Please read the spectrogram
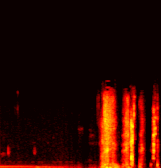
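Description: A person laughing out loud in sudden breathy bursts that start near the end, after a quiet low hum that fades out in the first second.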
